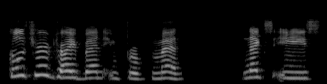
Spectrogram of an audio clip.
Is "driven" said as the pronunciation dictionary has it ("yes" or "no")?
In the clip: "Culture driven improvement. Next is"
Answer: no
